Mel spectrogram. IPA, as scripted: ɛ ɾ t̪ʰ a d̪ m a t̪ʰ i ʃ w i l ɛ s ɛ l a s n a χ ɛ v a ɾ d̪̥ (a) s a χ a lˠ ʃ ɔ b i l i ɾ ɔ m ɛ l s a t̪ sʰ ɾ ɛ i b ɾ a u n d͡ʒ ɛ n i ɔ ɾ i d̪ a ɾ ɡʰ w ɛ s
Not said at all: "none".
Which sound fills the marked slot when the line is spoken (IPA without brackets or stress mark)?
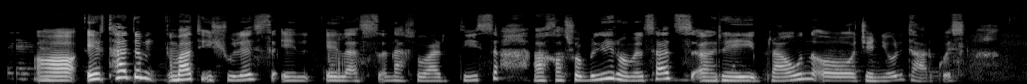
i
